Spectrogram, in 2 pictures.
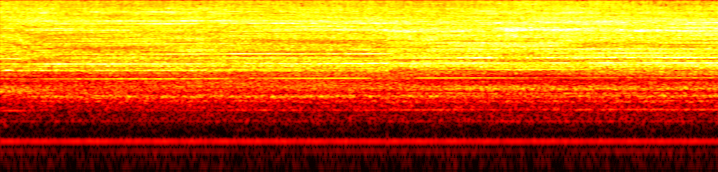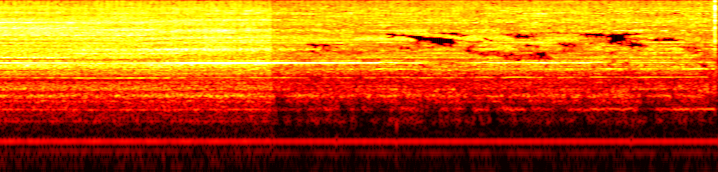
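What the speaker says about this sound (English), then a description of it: "I'm using my embossing heat gun." An embossing heat gun blows hot air onto embossing powder in a steady, unbroken whoosh with a low motor hum, close and constant for the whole stretch.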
